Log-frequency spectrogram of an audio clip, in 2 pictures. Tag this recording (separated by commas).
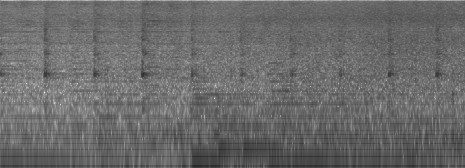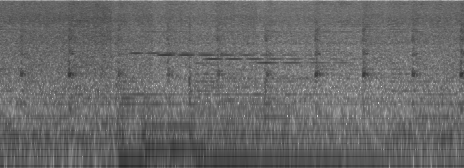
Vehicle, Music, Water vehicle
